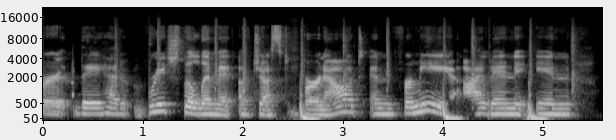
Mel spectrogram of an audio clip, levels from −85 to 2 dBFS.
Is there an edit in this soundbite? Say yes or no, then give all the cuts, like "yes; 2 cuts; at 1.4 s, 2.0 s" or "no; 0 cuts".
yes; 2 cuts; at 1.0 s, 4.4 s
